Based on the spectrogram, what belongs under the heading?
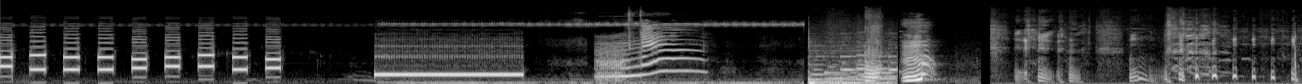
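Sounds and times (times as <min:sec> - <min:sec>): steady phone tone: 0:03.7 - 0:05.3
cat meowing: 0:06.2 - 0:07.1.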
